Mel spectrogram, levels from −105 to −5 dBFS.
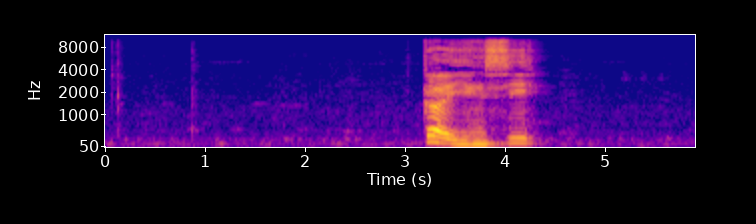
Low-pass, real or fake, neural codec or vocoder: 9.9 kHz; fake; vocoder, 22.05 kHz, 80 mel bands, Vocos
